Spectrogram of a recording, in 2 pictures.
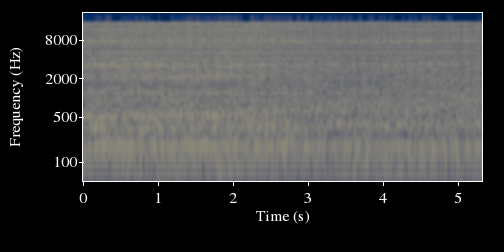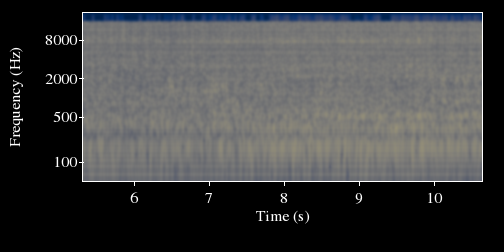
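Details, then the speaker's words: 2013 Renault Fluence idling: a harsh whirr from the belt drive rises and falls as the tensioner is pressed with a wrench, and stops when it is pushed down. The tensioner and 6PK1218 belt are being replaced. Faulty belt tensioner. "aí eu vim aqui caii a chave empurrei para baixo barulho parou assim identificado o problema no tensor a gente vai trocar o tensor"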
